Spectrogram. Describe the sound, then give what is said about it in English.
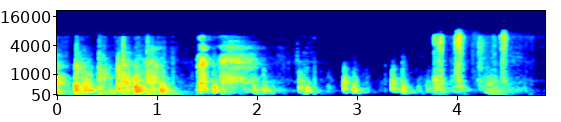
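Several sharp knocks rap on a hotel room door in a quick cluster, followed by a pause and more scattered thumps and movement sounds. “Solitaire Jackson was in his hotel room when he heard a knock at the door”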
